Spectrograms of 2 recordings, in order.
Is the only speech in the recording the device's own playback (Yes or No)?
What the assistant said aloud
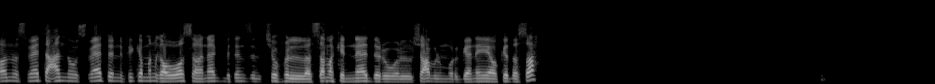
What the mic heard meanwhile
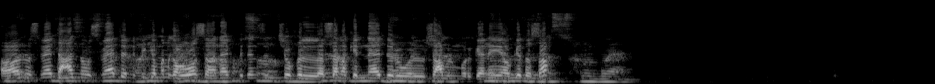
No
